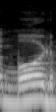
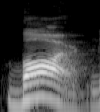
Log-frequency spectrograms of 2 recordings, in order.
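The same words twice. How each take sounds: First: बोर्ड with a closed 'o', as 'bord'; बोर्ड said as BORD; everyday o sound. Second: बोर्ड with an open 'aw', as 'bawrd'; बोर्ड said as BAWRD; open aw sound. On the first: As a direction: round the vowel of बोर्ड to a long o. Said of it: "हम इसे बोर्ड पढ़ते हैं". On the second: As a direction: open the vowel of बोर्ड, louder. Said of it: "लिखा हुआ". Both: Shown as a demonstration.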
